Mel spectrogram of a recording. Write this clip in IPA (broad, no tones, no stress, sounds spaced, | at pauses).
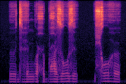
øː dʱ ɛ ŋ ʊː ħ u b ʕ ɛ z oː z ɪ | ɕ oː ɦ œ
